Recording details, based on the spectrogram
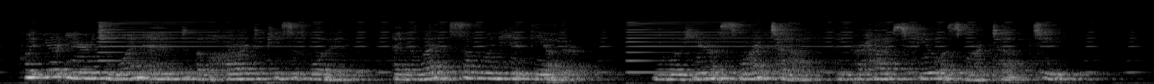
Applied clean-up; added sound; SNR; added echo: none; Harmonica; 18 dB; reverberation time 1.1 s.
